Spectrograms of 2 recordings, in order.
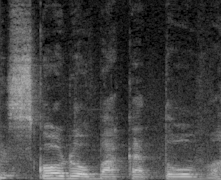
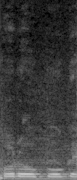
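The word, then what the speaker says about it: Skorobogatova: Skoro-Bakatova. That's a pretty good pronunciation. Skoro-Bogatova.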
